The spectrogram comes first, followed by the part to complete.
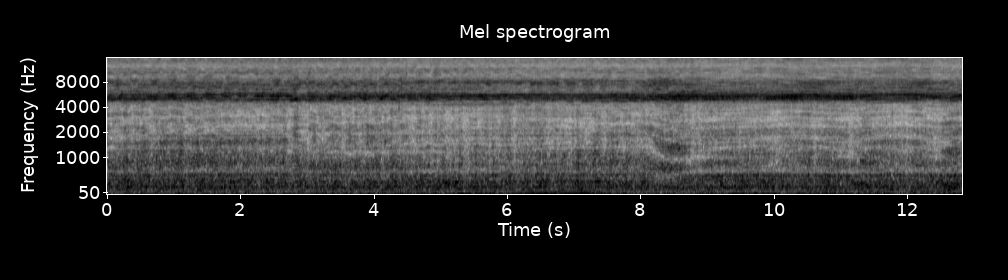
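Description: Faint, steady high-pitched whine over a low, even hiss: constant background room tone.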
